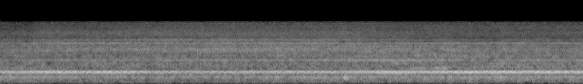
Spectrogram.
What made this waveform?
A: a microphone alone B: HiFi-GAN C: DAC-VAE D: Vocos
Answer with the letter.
D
